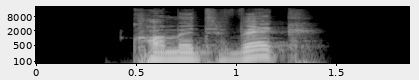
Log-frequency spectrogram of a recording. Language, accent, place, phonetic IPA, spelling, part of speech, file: German, Germany, Berlin, [ˌkɔmət ˈvɛk], kommet weg, verb, De-kommet weg.ogg
- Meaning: second-person plural subjunctive I of wegkommen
